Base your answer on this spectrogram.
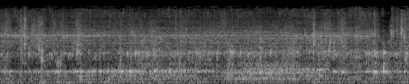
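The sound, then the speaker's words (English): Tap water runs in a steady, even hiss as hands are washed under the stream, with no talk over it. “Let's wash my hands so that I can turn the recording off.”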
